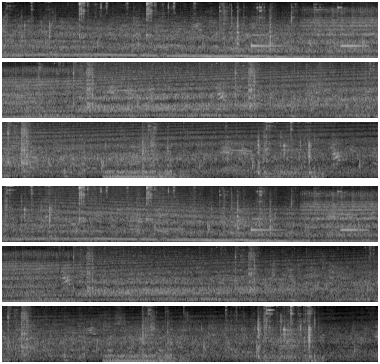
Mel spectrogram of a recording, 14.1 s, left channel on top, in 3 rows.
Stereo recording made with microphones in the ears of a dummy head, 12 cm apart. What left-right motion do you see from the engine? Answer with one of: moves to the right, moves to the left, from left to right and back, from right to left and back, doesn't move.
moves to the left.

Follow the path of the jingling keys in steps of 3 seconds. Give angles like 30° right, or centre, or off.
20° right, 20° left, 30° left, 10° left, 30° right.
